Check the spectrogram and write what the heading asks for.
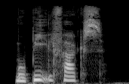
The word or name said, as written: mobilfax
